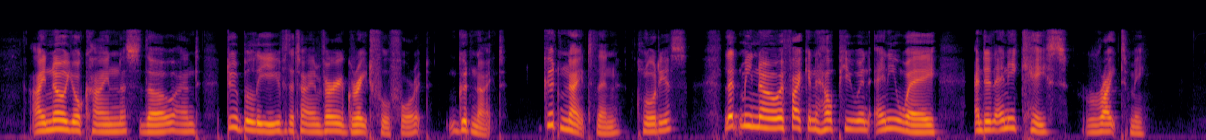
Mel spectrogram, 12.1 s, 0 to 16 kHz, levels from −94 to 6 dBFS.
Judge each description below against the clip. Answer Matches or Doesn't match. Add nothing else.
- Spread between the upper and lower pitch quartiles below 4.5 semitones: Doesn't match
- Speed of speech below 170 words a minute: Doesn't match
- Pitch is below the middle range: Doesn't match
